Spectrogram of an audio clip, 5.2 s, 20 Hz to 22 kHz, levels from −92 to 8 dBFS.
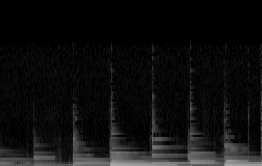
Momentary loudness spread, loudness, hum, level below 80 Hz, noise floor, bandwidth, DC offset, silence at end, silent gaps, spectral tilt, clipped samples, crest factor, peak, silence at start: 22 LU; -37 LUFS; none; -64 dBFS; -57 dBFS; 9.6 kHz; under 0.1%; 0 s; none; -5.5 dB/octave; under 0.1%; 14 dB; -24 dBFS; 0 s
